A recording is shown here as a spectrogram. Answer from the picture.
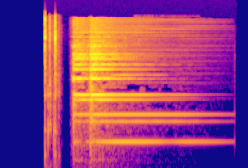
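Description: A couple of quick clicks, then a small notification-bell sound effect is struck twice in quick succession and rings out slowly. This is the ding of a subscribe-button bell being clicked.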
